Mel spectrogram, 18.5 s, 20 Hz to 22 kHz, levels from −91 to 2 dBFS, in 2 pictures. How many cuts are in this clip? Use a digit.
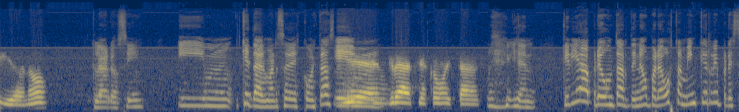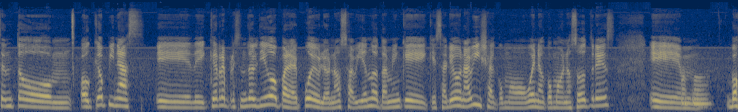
1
